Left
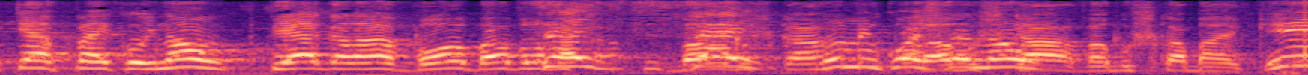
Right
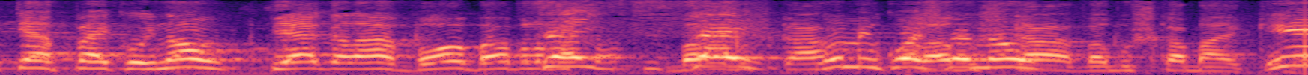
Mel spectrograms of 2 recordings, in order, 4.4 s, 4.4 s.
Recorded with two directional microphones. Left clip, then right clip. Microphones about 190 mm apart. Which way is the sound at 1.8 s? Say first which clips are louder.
Left 3 dB; 5° left (ahead or behind).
